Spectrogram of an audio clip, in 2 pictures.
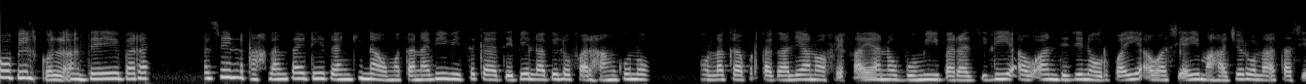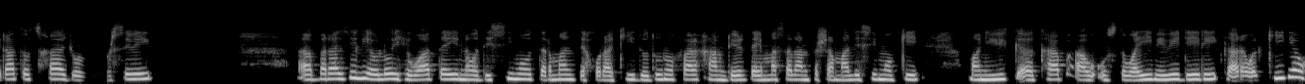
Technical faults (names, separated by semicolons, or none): call audio freeze; jitter buffer speed-up; long network dropout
